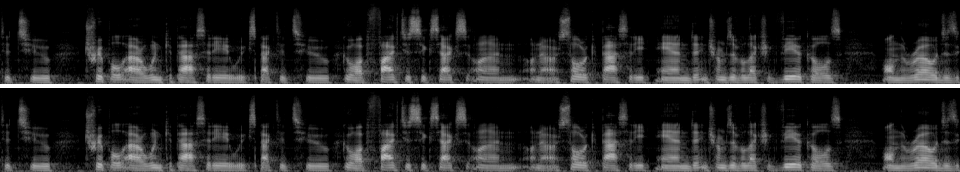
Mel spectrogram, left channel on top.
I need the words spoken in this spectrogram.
to triple our wind capacity. We expected to go up 5 to 6x on our solar capacity. And in terms of electric vehicles on the roads, is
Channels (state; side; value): identical; both; correlation 1.00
